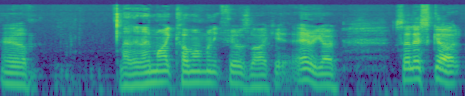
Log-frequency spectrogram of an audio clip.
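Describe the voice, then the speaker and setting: A man with a medium-pitched voice talks at normal speed, chatting off the cuff with informal enthusiasm as he shows off his vintage audio gear. He rambles along in a casual, handheld demo filmed in a carpeted room at home.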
